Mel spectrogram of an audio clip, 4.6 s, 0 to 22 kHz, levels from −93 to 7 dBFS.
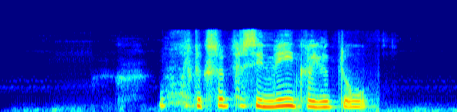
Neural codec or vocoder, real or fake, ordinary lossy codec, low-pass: codec, 16 kHz in and 24 kHz out, 0.6 kbps, FocalCodec, streaming, 4096 codes; fake; none; 7.2 kHz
